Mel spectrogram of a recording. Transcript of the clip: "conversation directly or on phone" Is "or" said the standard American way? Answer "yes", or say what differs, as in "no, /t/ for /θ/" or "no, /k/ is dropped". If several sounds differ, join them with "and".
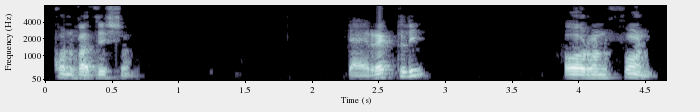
yes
